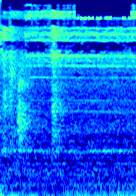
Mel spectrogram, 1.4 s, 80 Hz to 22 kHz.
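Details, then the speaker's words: Fiat 500 Sport automatic after gear engagement and selection-position relearn and clutch bleed: two sharp actuator clicks over low engine rumble when selecting first, reverse and neutral, with the actuator pump cycling at times. Gear selection now working normally. "so you can hear that clicking, into reverse, and then back up into neutral, back into first, in reverse. So it does seem like at the minute it's working correctly and how it should do."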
